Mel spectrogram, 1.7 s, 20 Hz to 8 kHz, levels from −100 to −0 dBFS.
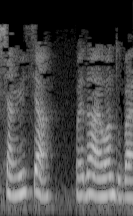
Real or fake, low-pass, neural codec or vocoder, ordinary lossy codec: real; 7.2 kHz; none; MP3, 24 kbps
